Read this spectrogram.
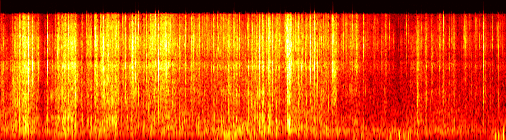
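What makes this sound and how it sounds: A sheet of red metallic foil tissue paper is scratched and pinched by fingertips and nails, giving a steady, dense crinkling and crackling. The sound is thin and bright with almost no low end, made of rapid sharp crackles with occasional louder snaps. It grows somewhat quieter and sparser toward the end.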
